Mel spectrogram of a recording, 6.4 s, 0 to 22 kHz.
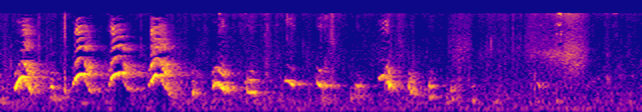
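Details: Samoyed puppies, 17 days old, from mother Athena's litter of ten, squirm and play indoors; a run of high, arching whimpers and squeals, several in quick succession at the start, then softer, lower whines fading out.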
